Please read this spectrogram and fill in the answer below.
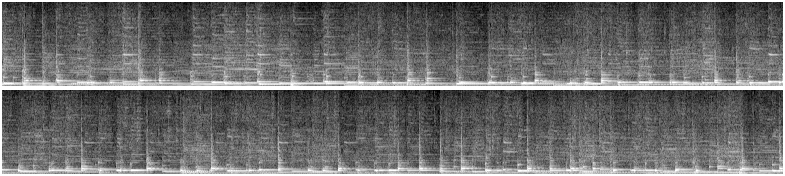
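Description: Balafon, a large wooden-keyed West African xylophone with gourd resonators, played in fast, continuous melodic runs of struck notes.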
